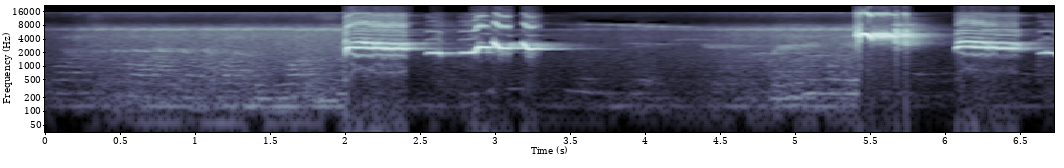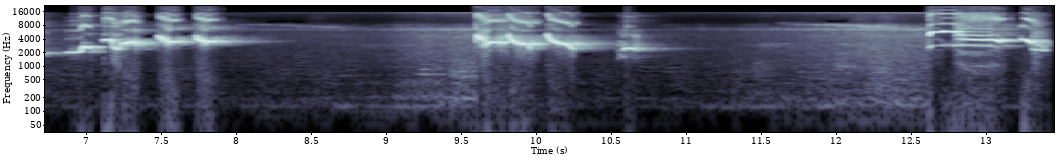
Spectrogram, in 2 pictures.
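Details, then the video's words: Song of an Orange-headed thrush nearing its moult but still in full voice, rich rising and falling whistled phrases with sharp clicks, delivered in four loud bursts separated by quiet gaps with a low hum. "Anis merah hampir mabung masih gacor"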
